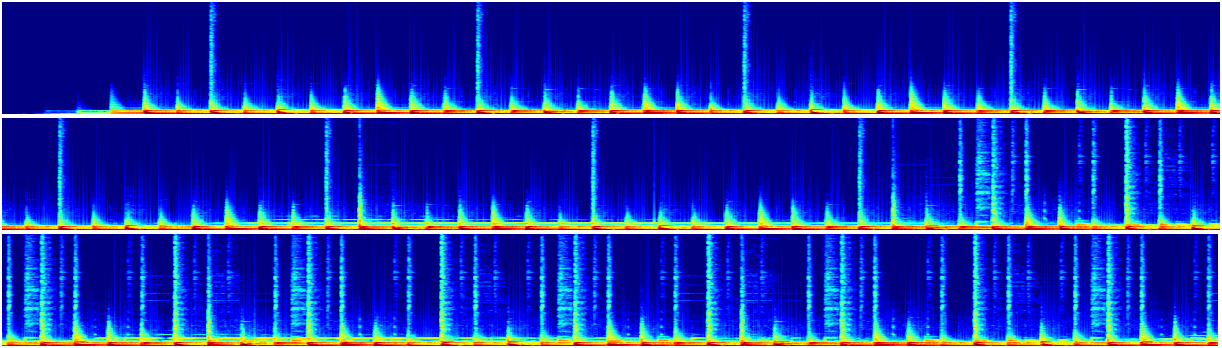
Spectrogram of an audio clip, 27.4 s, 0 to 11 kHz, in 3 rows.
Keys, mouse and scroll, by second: 0.1-0.7 middle drag, 1.6 F6, 2.9 KP_1, 3.4 KP_3, 4.1 scroll up 2, 5.6-8.2 drag, 9.7-11.0 middle drag, 12.0 right click, 13.6-14.4 shift+middle drag, 14.6 shift+F1, 15.1-15.6 middle drag, 16.3 g, 17.2 drag, 17.9-18.5 middle drag, 18.5 scroll down 1, 18.8-19.5 shift+middle drag, 19.7-20.6 shift+middle drag, 20.6 scroll up 2, 23.4-26.2 drag, 26.8 scroll down 2.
